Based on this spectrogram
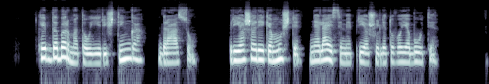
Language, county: Lithuanian, Klaipėda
